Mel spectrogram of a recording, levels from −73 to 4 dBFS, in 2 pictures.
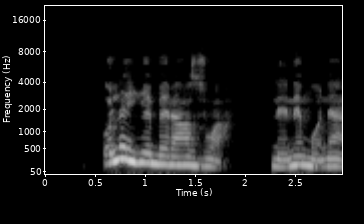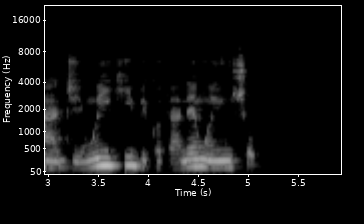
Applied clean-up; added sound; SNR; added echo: neural mask model Resemble Enhance denoiser.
